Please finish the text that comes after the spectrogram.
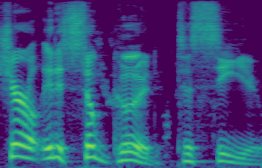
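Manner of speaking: furious dead-serious tone. Demonstrating with a partner named cheryl, greeting her in an angry tone. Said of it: "in a very angry, very negative, very serious tone".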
